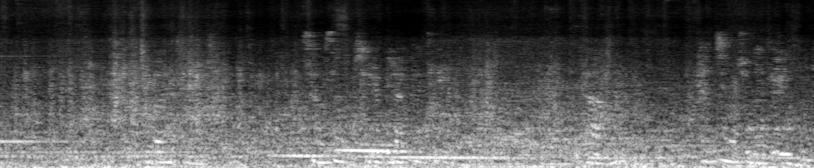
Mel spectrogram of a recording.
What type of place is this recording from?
bus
